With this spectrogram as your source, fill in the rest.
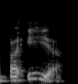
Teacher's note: they didn't pronounce the qaf. They pronounced it as a glottal stop. So it was ba'iyya.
